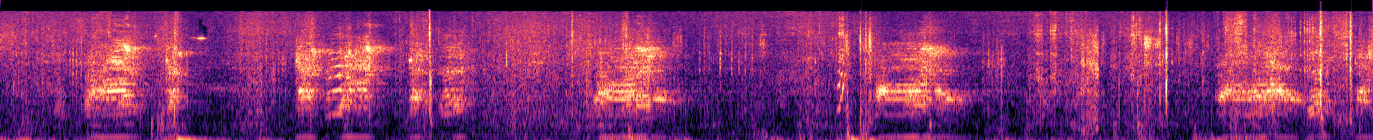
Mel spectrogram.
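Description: A bird calling repeatedly, about five short calls a second or so apart, over low bumps and rustling of large cauliflower leaves being handled close to the microphone.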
